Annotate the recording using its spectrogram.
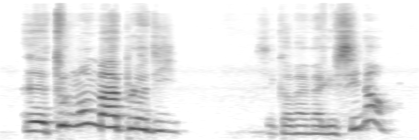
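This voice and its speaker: A woman speaks in a high pitch with very wide pitch swings. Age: 60s. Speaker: actress and activist. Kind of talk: interview. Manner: animated.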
